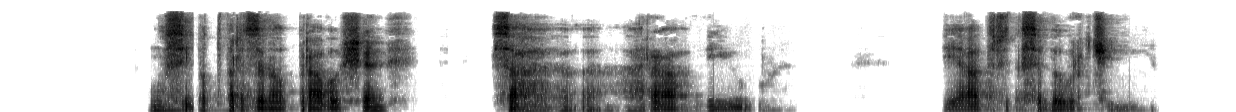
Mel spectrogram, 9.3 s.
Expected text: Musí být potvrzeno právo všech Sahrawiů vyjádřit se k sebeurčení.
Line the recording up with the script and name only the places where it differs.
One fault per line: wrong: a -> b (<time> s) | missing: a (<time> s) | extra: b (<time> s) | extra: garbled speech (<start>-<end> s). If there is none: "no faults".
missing: být (1.4 s)
missing: se (7.6 s)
